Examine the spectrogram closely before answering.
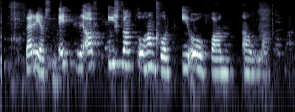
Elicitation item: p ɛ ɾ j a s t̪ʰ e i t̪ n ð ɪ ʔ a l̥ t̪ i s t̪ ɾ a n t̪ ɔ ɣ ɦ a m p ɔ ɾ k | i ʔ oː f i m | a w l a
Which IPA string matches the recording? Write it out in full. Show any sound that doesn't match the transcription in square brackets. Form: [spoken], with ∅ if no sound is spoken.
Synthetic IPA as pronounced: p ɛ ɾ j a s [t̪] e [j] t̪ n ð ɪ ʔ a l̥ t̪ i s t̪ [l] a n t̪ ɔ ɣ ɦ a m p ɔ ɾ k | i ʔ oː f [a] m | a w l a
